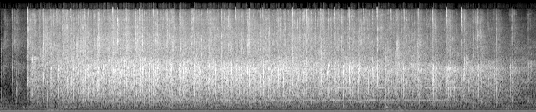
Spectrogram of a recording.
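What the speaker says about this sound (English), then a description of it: "And now I invite you to give them a mighty round of applause." A crowd at a graduation ceremony bursts into sustained applause, a loud, dense wash of clapping that holds for about ten seconds before easing slightly toward the end.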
